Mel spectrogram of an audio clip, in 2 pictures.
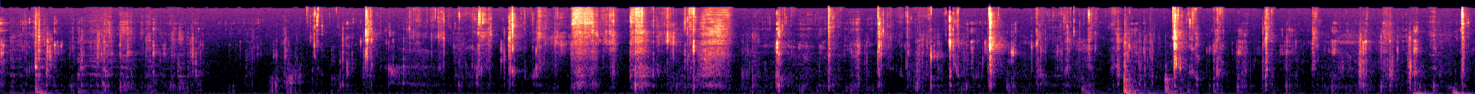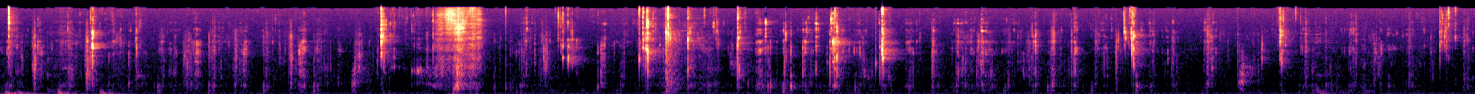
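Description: Close-miked crunching and chewing of crispy Korean fried food (twigim), with many sharp, crisp crunches scattered throughout and a few low muffled thumps about halfway.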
